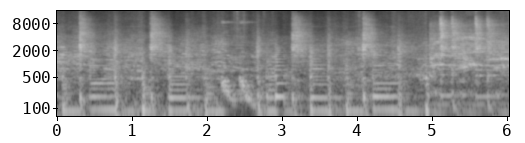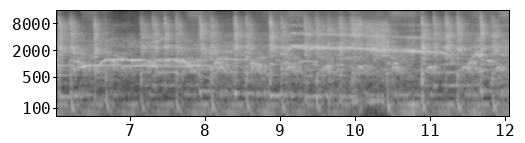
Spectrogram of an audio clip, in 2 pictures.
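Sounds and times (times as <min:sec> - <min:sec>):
loud electronic dance music: 0:00.0 - 0:12.0
crowd shouting: 0:04.8 - 0:12.0.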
